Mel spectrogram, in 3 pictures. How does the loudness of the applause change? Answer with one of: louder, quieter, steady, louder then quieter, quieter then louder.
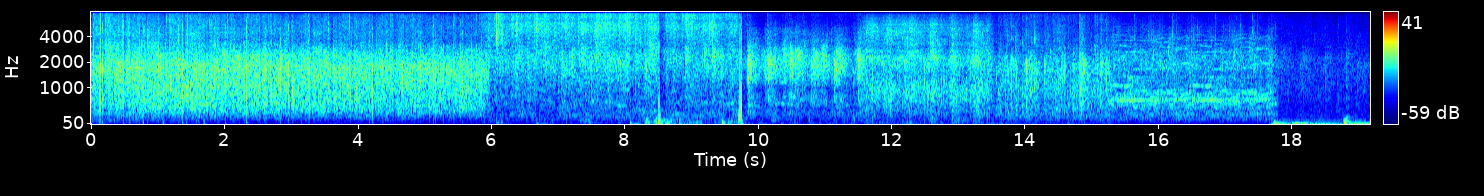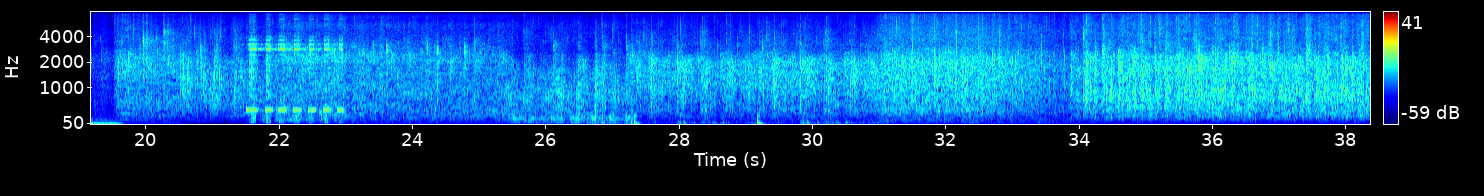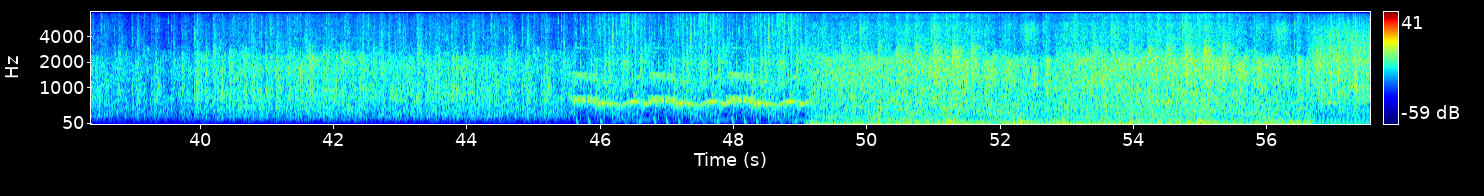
quieter then louder.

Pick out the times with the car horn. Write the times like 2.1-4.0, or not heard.
21.5-23.0.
